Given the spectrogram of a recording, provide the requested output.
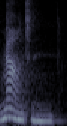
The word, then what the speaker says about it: mountain: Normalmente, quando você ouvir alguém falando a palavra mountain, essa segunda sílaba fica bem mais para dentro, assim, mountain, mountain. Tá? Muitas vezes do T já vai pro N, mountain.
